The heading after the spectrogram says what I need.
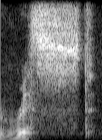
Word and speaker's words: wrist: And this is the wrist. The wrist. W R I S T. Wrist. And in this word wrist, you do not pronounce the W.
